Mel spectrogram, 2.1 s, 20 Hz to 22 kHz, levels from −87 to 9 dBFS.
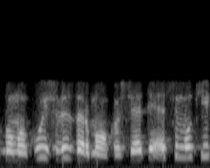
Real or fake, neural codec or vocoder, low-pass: real; none; 3.6 kHz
